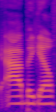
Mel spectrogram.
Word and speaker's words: Abigail: So my Instagram, my business Instagram is Keely Abigail Photography. It's K-E-E-L-E-Y. I don't know if I'm supposed to spell that. Yeah, Abigail, A-B-I-G-A-I-L Photography.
